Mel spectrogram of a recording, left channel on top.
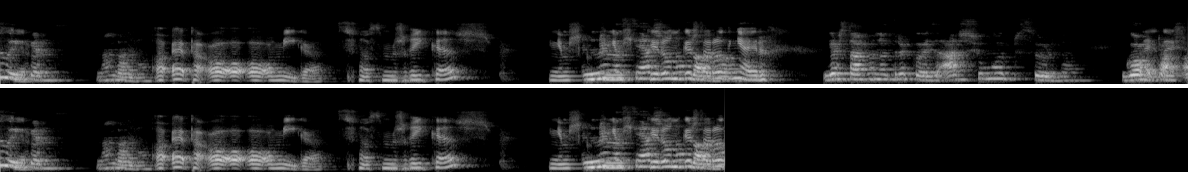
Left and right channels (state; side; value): drops out; right; at 7.2 s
